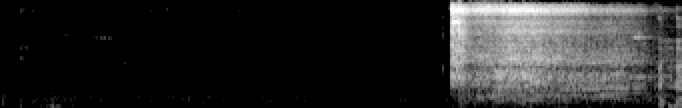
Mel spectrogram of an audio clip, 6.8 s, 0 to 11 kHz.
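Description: Car engines in the Asphalt 8 racing game on a Moto E4 Plus phone start suddenly after a quiet stretch with soft tapping, then hold a loud, steady roar to the end.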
